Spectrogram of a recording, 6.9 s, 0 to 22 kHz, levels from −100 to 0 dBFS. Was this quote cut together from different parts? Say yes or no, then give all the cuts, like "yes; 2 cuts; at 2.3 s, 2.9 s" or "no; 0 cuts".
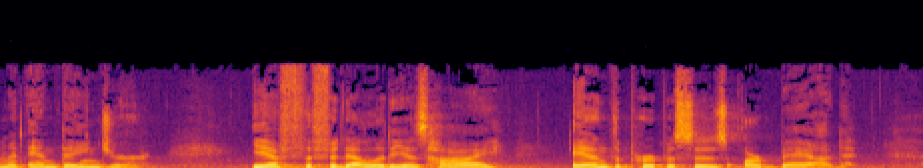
no; 0 cuts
